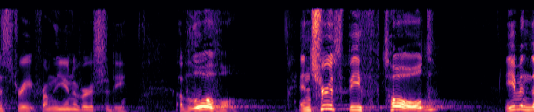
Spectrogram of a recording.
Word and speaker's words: Louisville: So for example, whenever I moved to Louisville, Kentucky, and it's pronounced Louisville, if you've ever been there, moved to Louisville, Kentucky for seminary, I became a University of Louisville fan, U of L.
